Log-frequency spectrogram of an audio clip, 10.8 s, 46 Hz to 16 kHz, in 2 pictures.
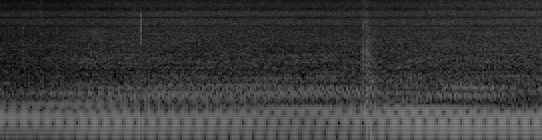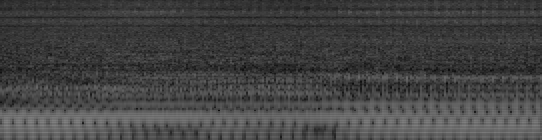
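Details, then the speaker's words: VW 1.8T first start, timing belt set 16 rollers between marks: deep, even idle of about three and a half beats a second, no misfire, some oil smoke burning off and a slight noise. "holy idling perfect a little bit of smoke burning off from some oil there but it's like has a tiny bit of a noise the man runs way better"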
